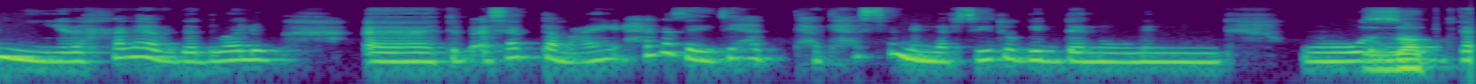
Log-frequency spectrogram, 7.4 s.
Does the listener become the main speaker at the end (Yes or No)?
No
